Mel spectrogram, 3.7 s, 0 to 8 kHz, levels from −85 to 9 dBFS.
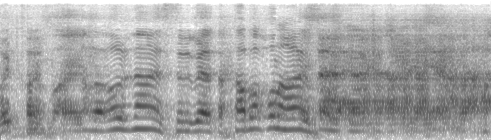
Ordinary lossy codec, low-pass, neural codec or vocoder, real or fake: none; 7.2 kHz; codec, 16 kHz, 0.8 kbps, ZipCodec; fake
